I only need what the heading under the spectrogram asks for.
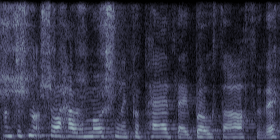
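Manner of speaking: speaking through laughter. Describing an actors' first run of a scene, laughing.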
